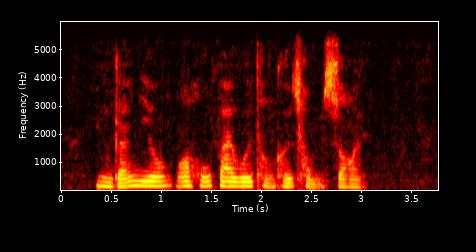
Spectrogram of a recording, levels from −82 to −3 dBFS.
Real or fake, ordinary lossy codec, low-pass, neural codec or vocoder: fake; Opus, 24 kbps; 5.4 kHz; vocoder, 44.1 kHz, 128 mel bands, Pupu-Vocoder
